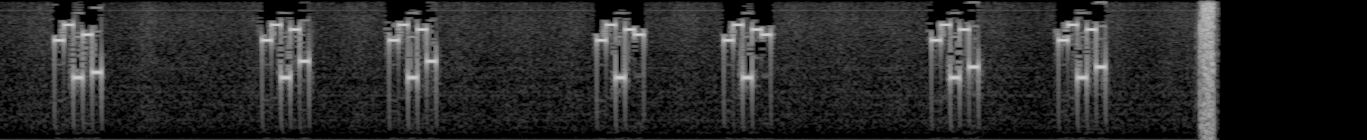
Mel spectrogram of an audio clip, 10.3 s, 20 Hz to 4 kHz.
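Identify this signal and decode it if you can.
Five-tone selective call (ZVEI), heard as quick runs of five tones, tones of about 70 ms. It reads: 88192 88104 88104 88109 88109 88103 88103
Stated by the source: Received on an SDR; ZVEI five-tone selective call.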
